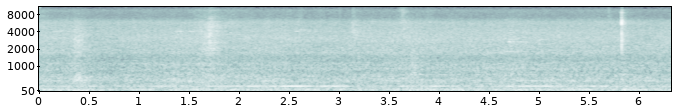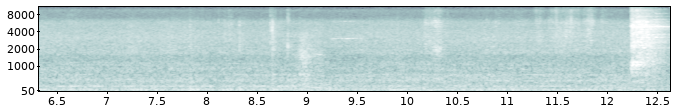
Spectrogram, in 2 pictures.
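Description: Steady low mechanical hum of commercial-kitchen ventilation, with a few faint clicks as a knife works through a fish on a cutting board.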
